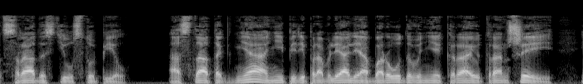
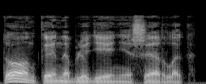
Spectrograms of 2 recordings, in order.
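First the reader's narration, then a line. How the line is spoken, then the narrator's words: Grumbled. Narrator (Russian): буркнул Гард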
